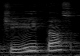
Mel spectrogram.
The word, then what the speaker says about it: chiítas: tres sílabas chiítas y su pronunciación natural está en la penúltima sílaba que es la y ya dice chiítas y no necesita tilde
